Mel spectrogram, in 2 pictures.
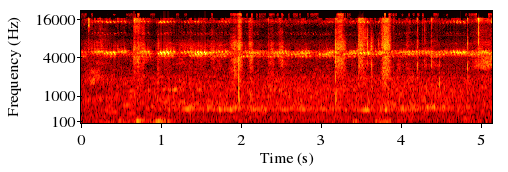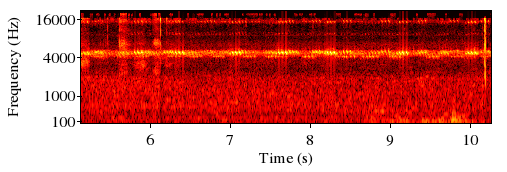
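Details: Night crickets in New York City, recorded up close on May 28, 2024, keep up a steady, high, thin chirping pulse, joined by occasional sharp clicks and a faint low hum.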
